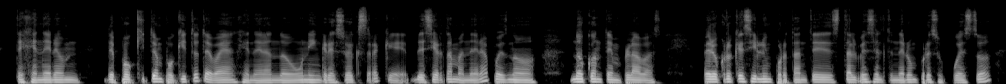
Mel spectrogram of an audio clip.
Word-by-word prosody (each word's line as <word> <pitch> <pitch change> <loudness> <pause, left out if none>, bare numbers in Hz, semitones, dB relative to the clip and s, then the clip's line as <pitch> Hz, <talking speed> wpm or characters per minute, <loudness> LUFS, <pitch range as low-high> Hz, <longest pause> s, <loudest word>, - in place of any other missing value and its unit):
te 105 - +1
genere 105 +1 +2
un 105 -2 -1 0.2
de 110 - +2
poquito 115 +3 +1
en 130 - +2
poquito 120 +8 0
te 125 - +2
vayan 100 +1 +1
generando 95 -1 -1
un 100 +2 0
ingreso 100 0 0
extra 135 +6 -5
que 100 - -6
de 110 -1 +1
cierta 110 +3 0
manera, 100 - 0
pues, 115 -9 0
no 100 -2 +1 0.3
no 125 0 +5
contemplabas. 105 - 0 0.4
Pero 120 -1 +5
creo 125 +2 0
que 135 - +3
sí 130 0 +2
lo 125 - +4
importante 110 -1 0
es 105 - -4
tal 110 0 0
vez, 115 +2 0
el 110 -3 -1
tener 100 +2 -1
un 110 - -1
presupuesto 100 - -2
105 Hz, 205 wpm, -22 LUFS, 100-115 Hz, 0.4 s, no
